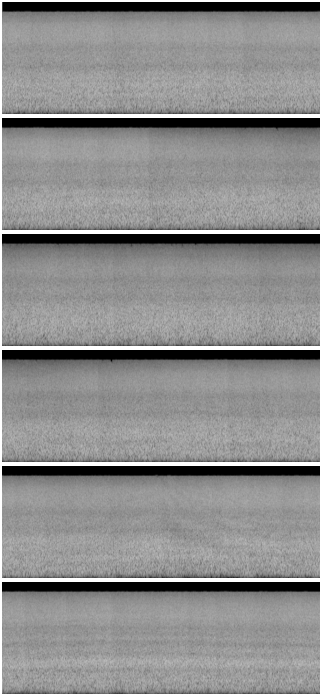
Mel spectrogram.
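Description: Rushing mountain creek tumbling over boulders: a loud, steady rush of white water.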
